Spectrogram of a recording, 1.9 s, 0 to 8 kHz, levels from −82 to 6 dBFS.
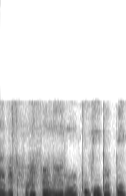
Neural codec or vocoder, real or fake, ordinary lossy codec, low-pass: codec, 32 kHz, 1.9 kbps, SNAC; fake; AAC, 16 kbps; 7.2 kHz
